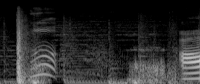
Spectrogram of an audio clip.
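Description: Cartoon sound effects over soft background music: a sharp thunk just after the start, followed at once by a short voice sound that rises and falls in pitch. A voice starts speaking right at the end.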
